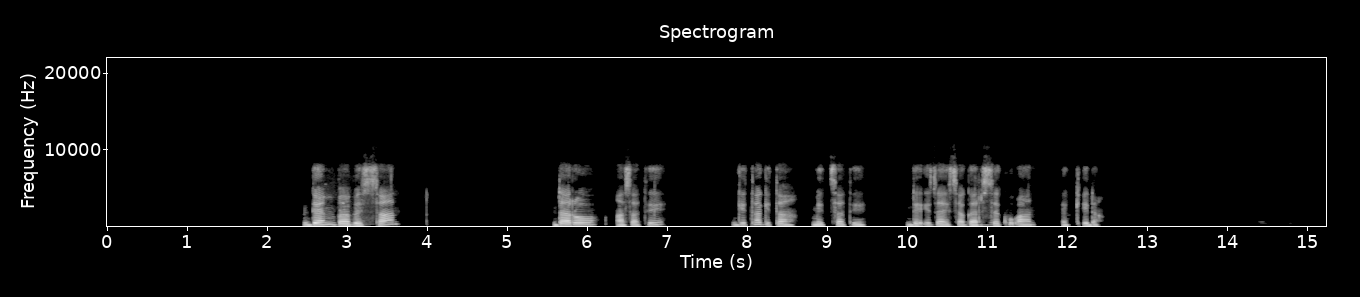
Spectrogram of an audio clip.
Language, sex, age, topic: Gamo, female, 25-35, government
